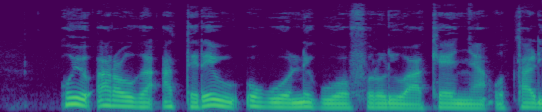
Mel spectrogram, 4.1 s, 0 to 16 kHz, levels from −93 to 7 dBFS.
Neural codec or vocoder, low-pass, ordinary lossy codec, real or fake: none; 14.4 kHz; MP3, 64 kbps; real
